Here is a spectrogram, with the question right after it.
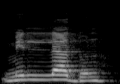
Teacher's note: نون ساکن کے بعد لام آ رہی ہے تو نون ساکن میں غنہ نہیں ہوگا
